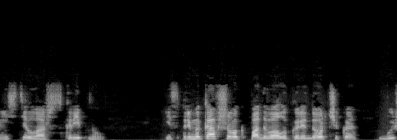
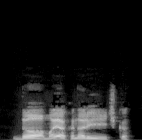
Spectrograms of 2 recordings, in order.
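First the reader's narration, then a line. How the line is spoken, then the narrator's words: Muffled deep male bass. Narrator (Russian): глухим басом отвечал мужчина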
